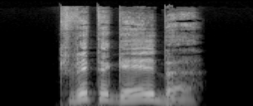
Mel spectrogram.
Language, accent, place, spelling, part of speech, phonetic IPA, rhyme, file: German, Germany, Berlin, quittegelbe, adjective, [ˌkvɪtəˈɡɛlbə], -ɛlbə, De-quittegelbe.ogg
- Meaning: inflection of quittegelb: 1. strong/mixed nominative/accusative feminine singular 2. strong nominative/accusative plural 3. weak nominative all-gender singular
